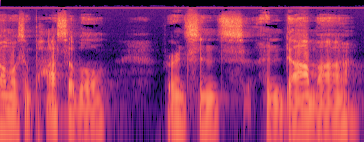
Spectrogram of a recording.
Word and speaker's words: Dhamma: And try to pronounce all the H's, like I said, as I said before, Dhamma, Buddha, and Sangha.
